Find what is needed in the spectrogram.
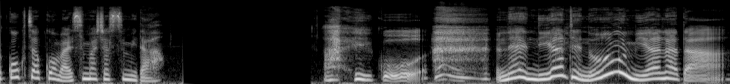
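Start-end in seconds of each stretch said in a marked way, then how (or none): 3.2-7.2 put-on lamenting, weepy old mother; tearful apology. A narrator's reading. Mother-in-law in hospital confessing to daughter-in-law, tearful. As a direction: plead forgiveness in acted tears. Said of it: "하염없이 눈물을 흘리시면서".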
